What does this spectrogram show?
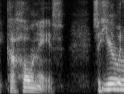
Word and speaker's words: cojones: There's no way Rocky should be saying cajones because he never saw it written down. If you saw that written down, you would mispronounce it if you didn't know the J sounds like an H.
